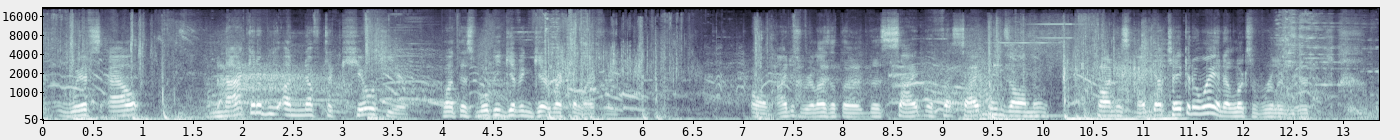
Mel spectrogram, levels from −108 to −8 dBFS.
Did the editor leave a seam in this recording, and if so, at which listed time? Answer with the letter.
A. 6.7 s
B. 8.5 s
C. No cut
A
